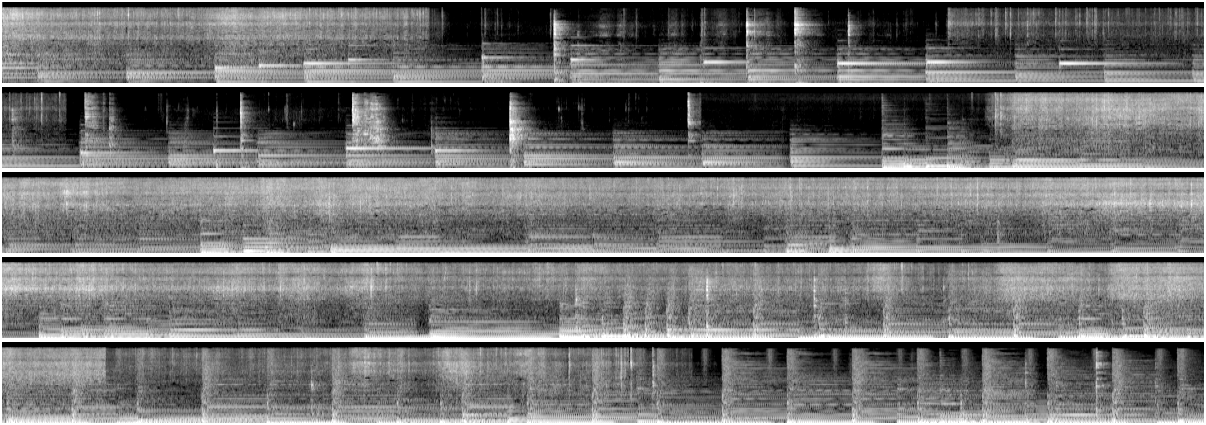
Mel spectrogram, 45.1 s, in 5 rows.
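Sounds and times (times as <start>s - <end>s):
pancake sizzling in frying pan: 0.0s - 3.3s, 7.1s - 9.5s, 16.4s - 40.9s
spatula tapping and scraping: 4.1s - 6.5s
background music with bass: 27.4s - 45.0s.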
